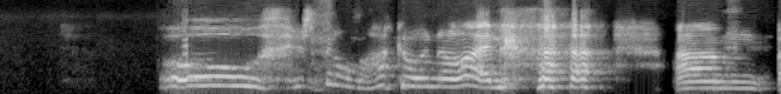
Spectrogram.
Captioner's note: laughter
